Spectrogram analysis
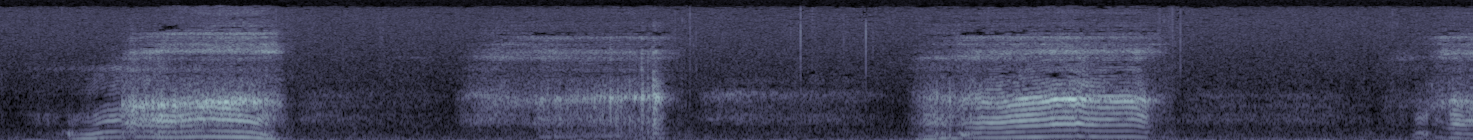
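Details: Snoring recorded with the SnoreLab snore app: loud, rough, buzzing inspiratory snores alternating with quieter exhalations; two cycles, about one every six seconds.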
